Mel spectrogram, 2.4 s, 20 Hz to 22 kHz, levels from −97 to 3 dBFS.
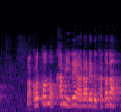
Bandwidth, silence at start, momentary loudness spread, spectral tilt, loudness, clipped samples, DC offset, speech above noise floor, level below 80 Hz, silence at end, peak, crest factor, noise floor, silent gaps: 7.2 kHz; 0.55 s; 5 LU; -6 dB/octave; -32 LUFS; under 0.1%; under 0.1%; 32 dB; -78 dBFS; 0 s; -16 dBFS; 18 dB; -63 dBFS; none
